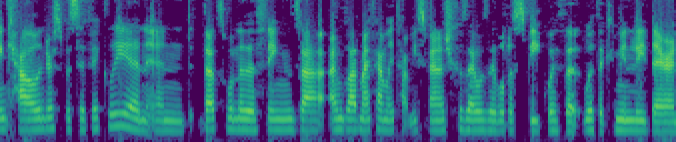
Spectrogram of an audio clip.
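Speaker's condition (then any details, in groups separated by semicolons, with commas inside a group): No condition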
